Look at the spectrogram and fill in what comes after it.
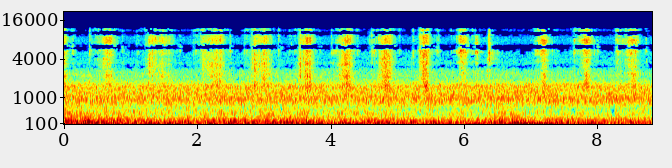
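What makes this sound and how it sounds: A small metal knife slices thin layers off a small, solid piece of molded kinetic sand lying in an open palm. Each stroke makes a soft, gritty scrape with a brief bright crunch, repeating steadily over a constant low rumble.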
